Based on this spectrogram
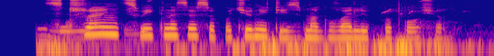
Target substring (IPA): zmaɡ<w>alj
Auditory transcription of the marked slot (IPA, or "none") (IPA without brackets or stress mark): v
